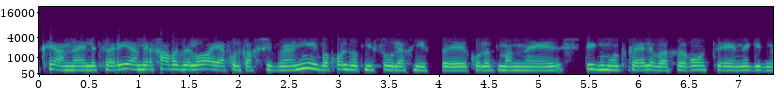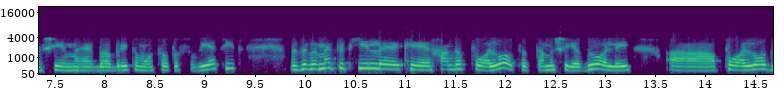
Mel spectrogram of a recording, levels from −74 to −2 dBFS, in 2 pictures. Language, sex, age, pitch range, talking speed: Hebrew, female, 20-39, 200-240 Hz, 135 wpm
